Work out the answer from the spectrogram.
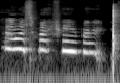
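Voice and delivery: high, loud mocking gush; mocking fan voice. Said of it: "Some people are like".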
